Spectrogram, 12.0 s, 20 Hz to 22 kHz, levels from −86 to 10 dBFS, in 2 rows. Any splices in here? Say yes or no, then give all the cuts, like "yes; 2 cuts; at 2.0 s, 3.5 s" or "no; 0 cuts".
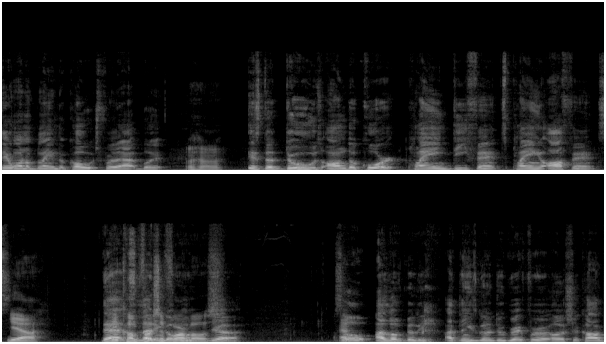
no; 0 cuts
